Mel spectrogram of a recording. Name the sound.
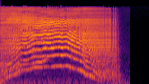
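door creaking open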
